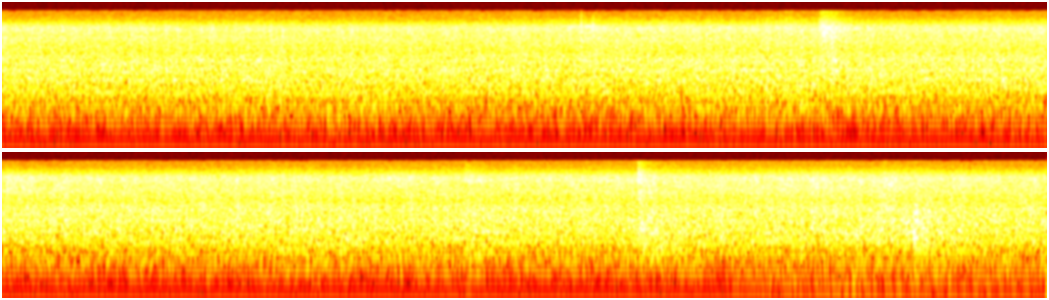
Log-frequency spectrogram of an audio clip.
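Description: Steady, even hiss of background noise, with a few faint, brief sounds over it.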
